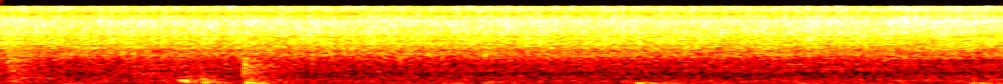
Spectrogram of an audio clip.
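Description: Shrimp sizzling in hot oil in a frying pan, a steady hiss, with a couple of soft knocks about a second in.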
